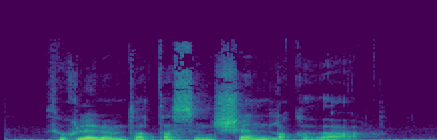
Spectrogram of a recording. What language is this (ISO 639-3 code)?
kab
